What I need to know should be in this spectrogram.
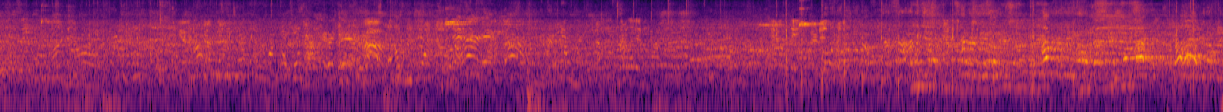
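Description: A crowd of spectators chatters throughout a large echoing gym.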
